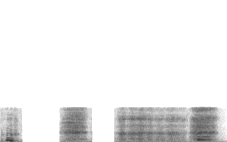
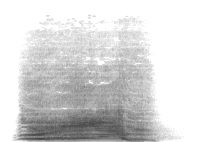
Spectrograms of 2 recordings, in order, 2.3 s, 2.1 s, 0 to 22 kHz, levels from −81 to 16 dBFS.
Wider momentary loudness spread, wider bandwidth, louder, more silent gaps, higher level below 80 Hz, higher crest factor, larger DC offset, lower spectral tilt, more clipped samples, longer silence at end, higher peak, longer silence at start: about the same, 12 LU vs 14 LU; second, 5.4 kHz vs 18 kHz; second, -22 LUFS vs -13 LUFS; first, 0.22-0.60 s, 0.92-1.14 s vs none; first, -46 dBFS vs -80 dBFS; about the same, 18 dB vs 16 dB; neither; first, -3.5 dB/octave vs 2.5 dB/octave; neither; second, 0.1 s vs 0.6 s; second, -4 dBFS vs 0 dBFS; second, 0 s vs 0.2 s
